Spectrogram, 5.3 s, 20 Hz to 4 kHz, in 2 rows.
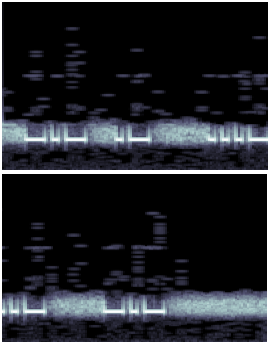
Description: Morse code, heard as a keyed tone, about 17 wpm, spaced as for 15 wpm, 750 Hz. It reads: KA <SK> K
